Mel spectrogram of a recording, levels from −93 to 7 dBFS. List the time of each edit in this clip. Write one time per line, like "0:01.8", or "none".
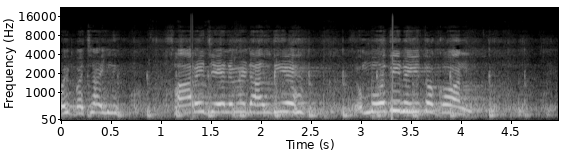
none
